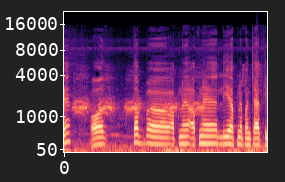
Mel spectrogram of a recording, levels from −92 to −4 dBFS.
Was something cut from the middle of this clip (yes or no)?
no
